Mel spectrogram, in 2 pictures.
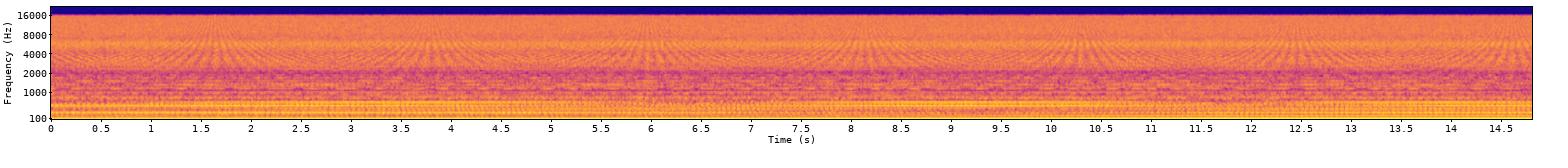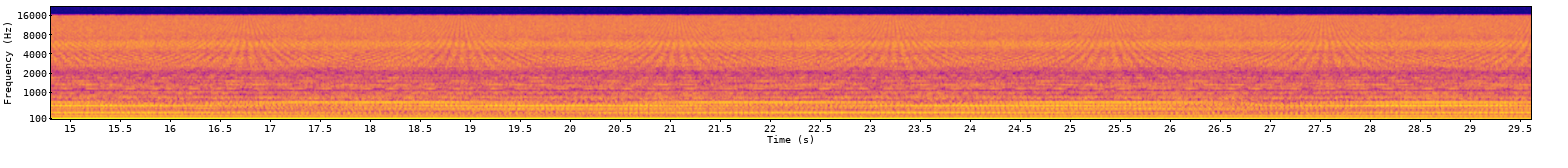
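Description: Steady low electrical hum with several fixed tones over a faint even hiss, unchanging throughout.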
